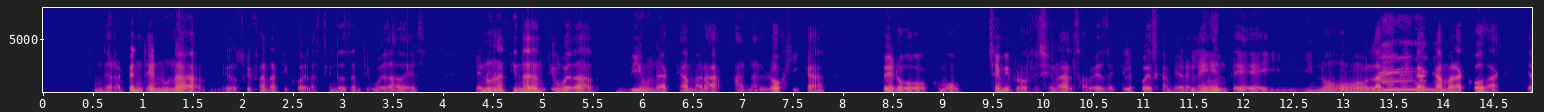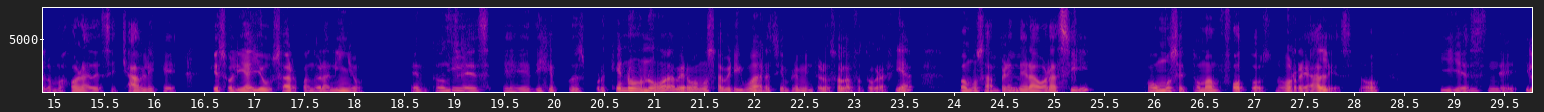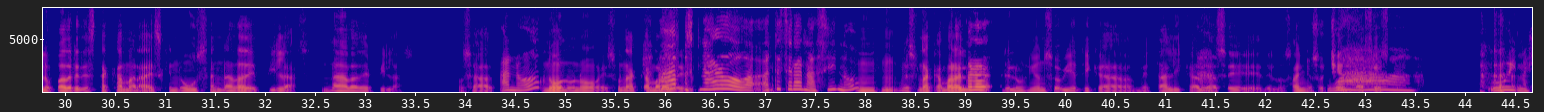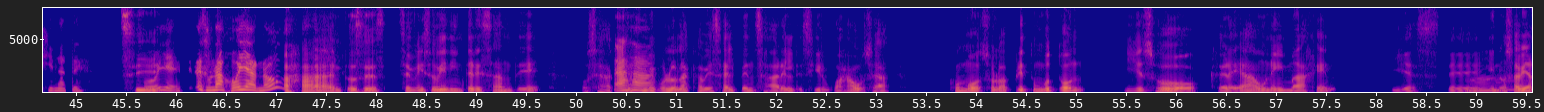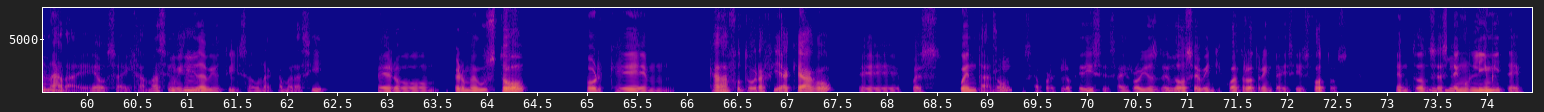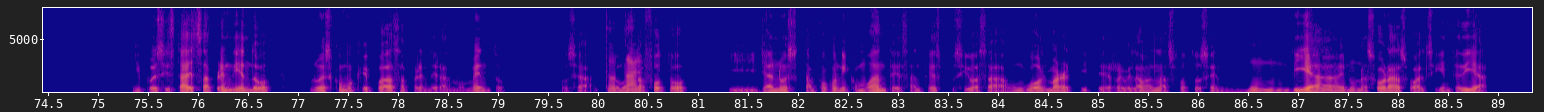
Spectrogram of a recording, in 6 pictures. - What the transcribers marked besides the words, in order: other background noise; surprised: "Ah"; surprised: "Guau"; chuckle
- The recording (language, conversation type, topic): Spanish, podcast, ¿Qué pasatiempos te recargan las pilas?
